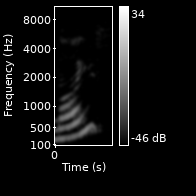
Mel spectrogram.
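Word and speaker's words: nice: ان هي مقطع واحد لان انا عندي في نايس ناي اي اي هي اللي اتقالت هي اللي اتنطق والاي ماتقالتش يبقى احنا بنعد اللي اتقال من الفاولز خلي بالكم عشان في حته مهمه هقول لكم عليها بنعد اللي اتقال وطلع صوته ونطقنا من الفاول كده يبقى كلمه نايس و سبول مقطع واحد بس طيب لو انا عندي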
